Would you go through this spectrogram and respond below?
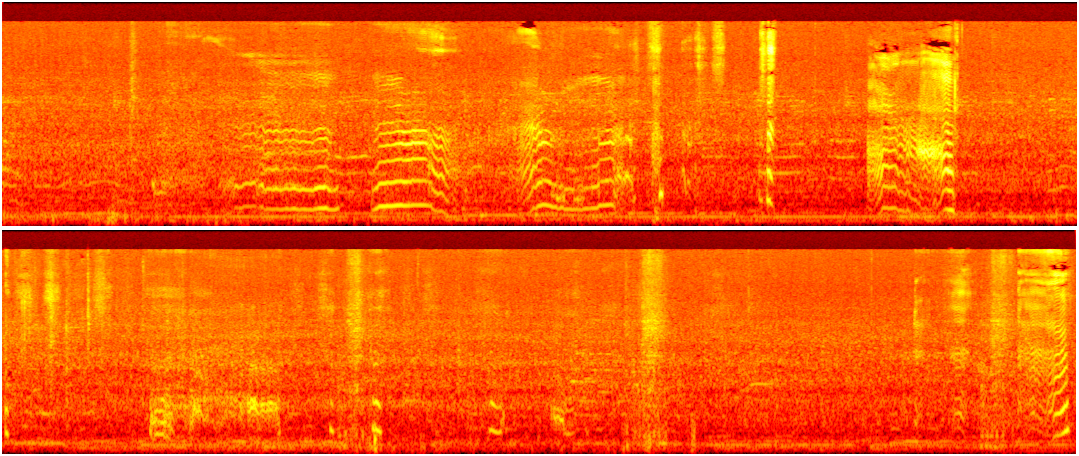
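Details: An infant with a cough and cold who is lethargic and crying easily gives short, weak, whiny cries and whimpers between quiet pauses; fussy crying while unwell.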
